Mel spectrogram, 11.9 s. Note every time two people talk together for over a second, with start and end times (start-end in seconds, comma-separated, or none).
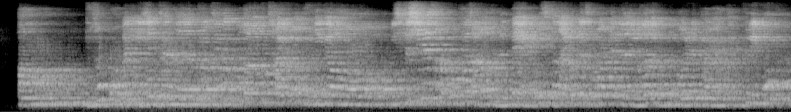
1.8-3.1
